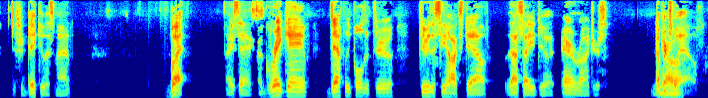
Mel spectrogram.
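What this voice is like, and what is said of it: Hoarse, strained voice. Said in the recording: “lost my voice. You guys don't right now how I sound really horrible because I lost my voice from yelling”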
